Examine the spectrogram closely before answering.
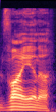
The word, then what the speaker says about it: Vienna: right outside of uh it looks like Vienna but they pronounce it Vienna uh man this might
